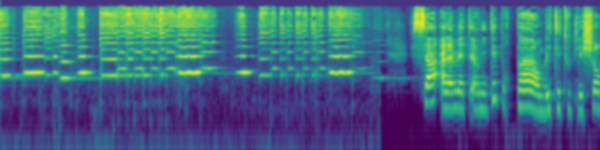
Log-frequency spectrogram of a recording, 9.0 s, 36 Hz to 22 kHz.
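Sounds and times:
violin played with a heavy lead practice mute: 0.0 - 6.1
speech: 6.4 - 8.9.

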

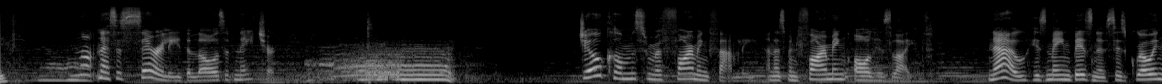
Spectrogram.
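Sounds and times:
speech: 0.0 - 0.2, 0.9 - 3.0, 5.8 - 11.6
cow mooing at a bull on a farm: 3.0 - 4.6.

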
